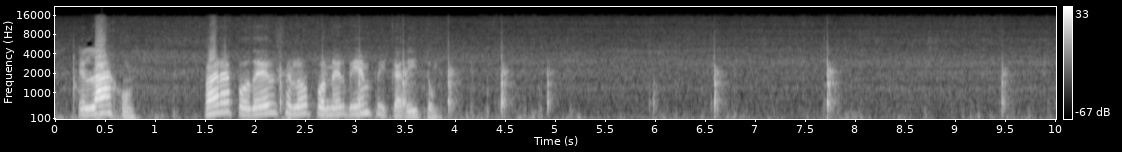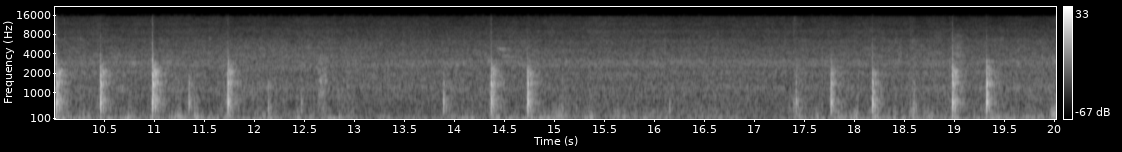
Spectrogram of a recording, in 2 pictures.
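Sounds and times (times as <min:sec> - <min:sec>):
knife chopping on plastic board: 0:06.0 - 0:06.8, 0:09.4 - 0:11.9.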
